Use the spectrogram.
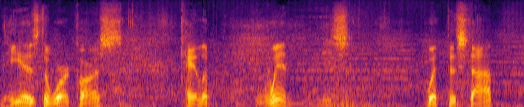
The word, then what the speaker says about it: Wines: Caleb wins with the stop. Spelled like the drink wines, but pronounced win. W-I-N-E-S.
